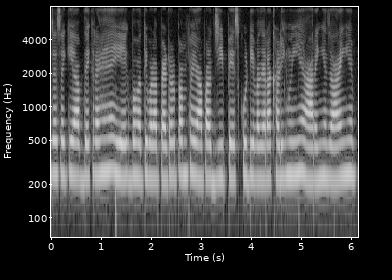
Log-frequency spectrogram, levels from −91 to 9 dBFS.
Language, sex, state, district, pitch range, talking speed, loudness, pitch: Hindi, female, Madhya Pradesh, Bhopal, 225-240 Hz, 280 wpm, -16 LUFS, 230 Hz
